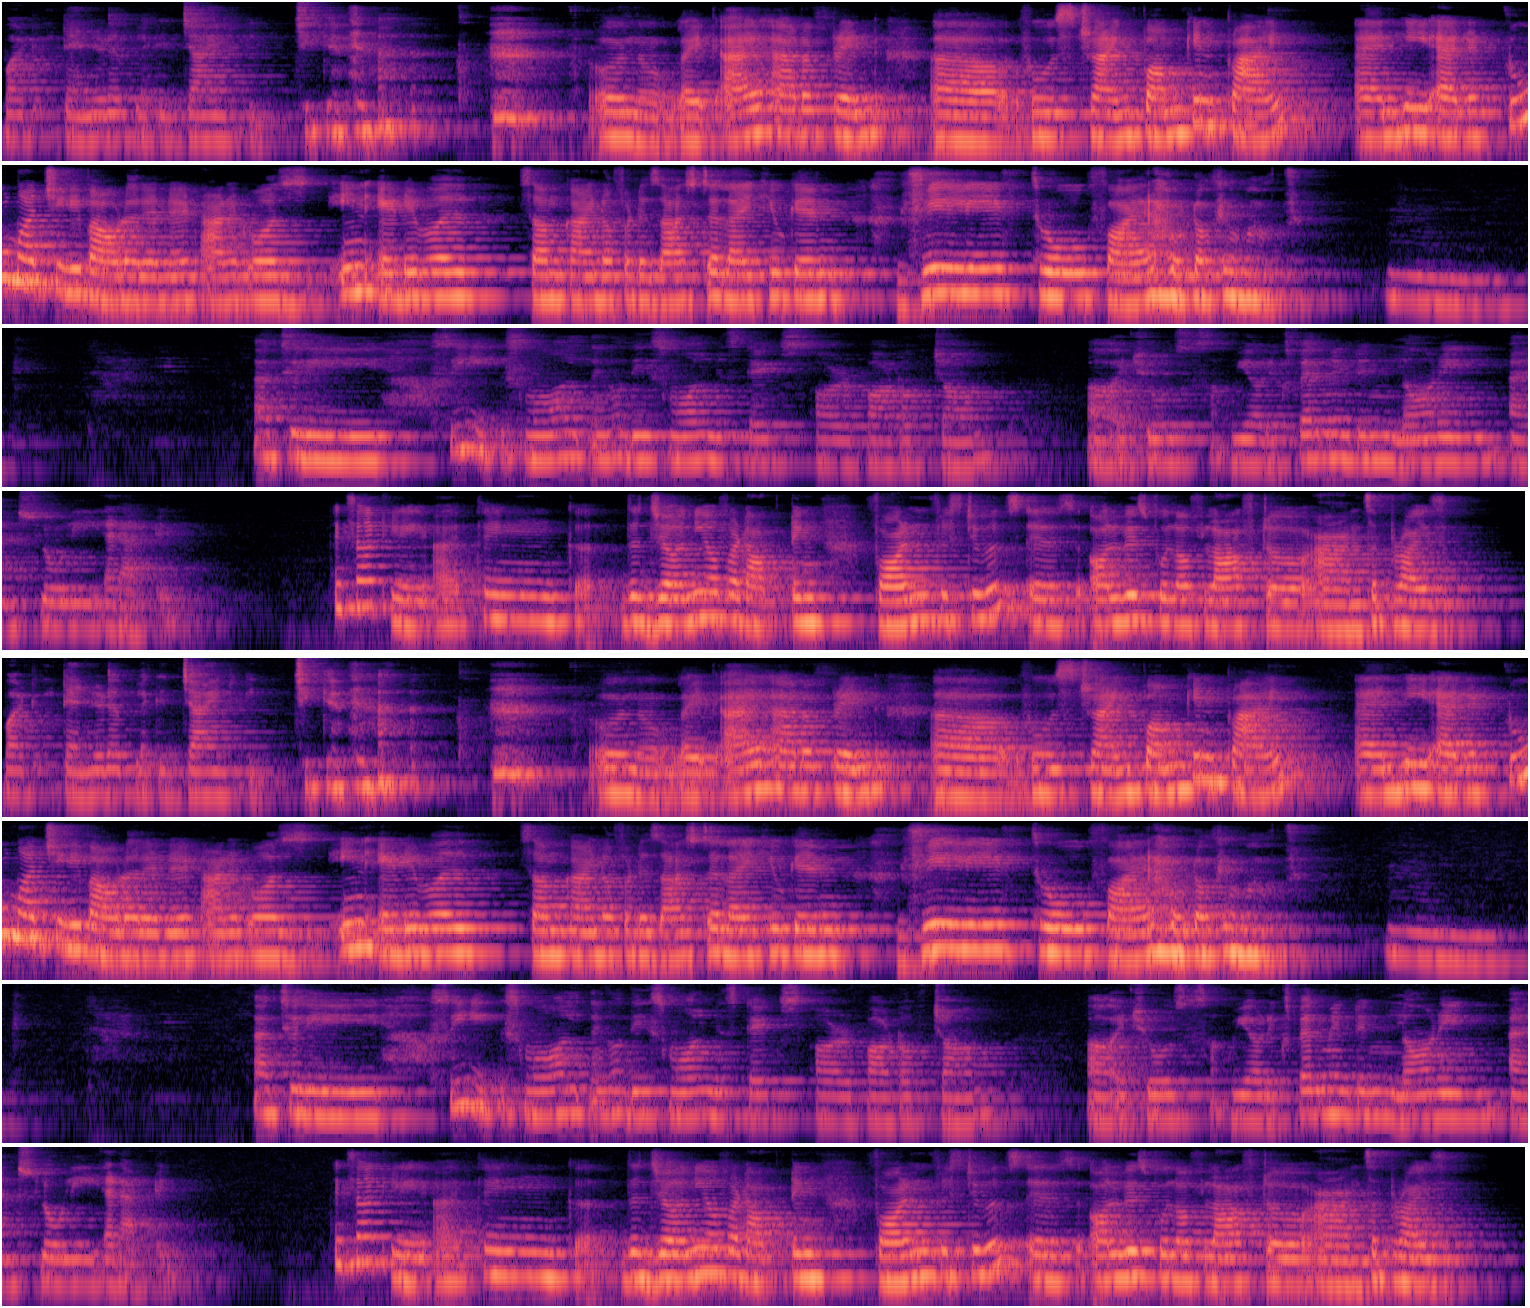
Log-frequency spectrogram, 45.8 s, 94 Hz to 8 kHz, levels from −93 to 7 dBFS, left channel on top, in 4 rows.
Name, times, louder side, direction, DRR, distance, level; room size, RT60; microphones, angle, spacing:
voice 1, 0.0-3.0 10.4-10.6 21.8-22.7 23.6-23.7 24.8-30.3 31.0-35.6, equal, 45° right, 5 dB, 1.1 m, -32 dB
voice 2, 3.7-4.0 4.4-9.7 10.1-14.9 15.3-21.0 36.8-45.2, equal, 15° left, 7 dB, 0.7 m, -23 dB
8.0 x 7.5 x 6.7 m, 1.1 s
head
